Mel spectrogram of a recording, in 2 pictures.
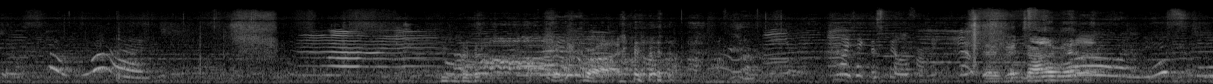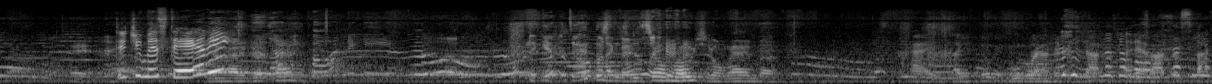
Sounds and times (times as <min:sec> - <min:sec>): Music: 0:03.0 - 0:05.9, 0:07.2 - 0:10.3
Baby cry, infant cry: 0:07.2 - 0:08.4.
